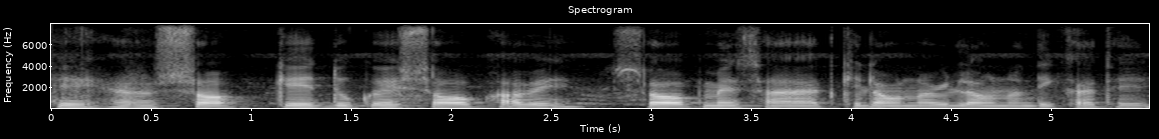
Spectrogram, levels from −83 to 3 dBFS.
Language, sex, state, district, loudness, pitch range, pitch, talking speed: Chhattisgarhi, male, Chhattisgarh, Rajnandgaon, -20 LUFS, 140-145 Hz, 140 Hz, 140 wpm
